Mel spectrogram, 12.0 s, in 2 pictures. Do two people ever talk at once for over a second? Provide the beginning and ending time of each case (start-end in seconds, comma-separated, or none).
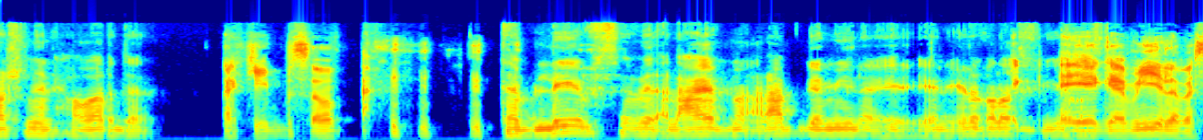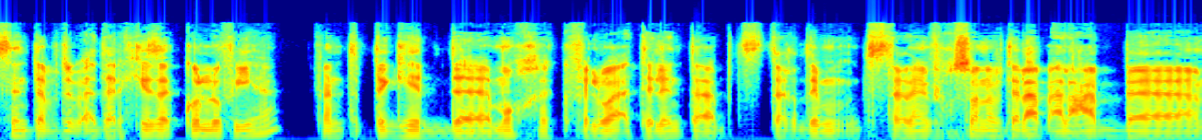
none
